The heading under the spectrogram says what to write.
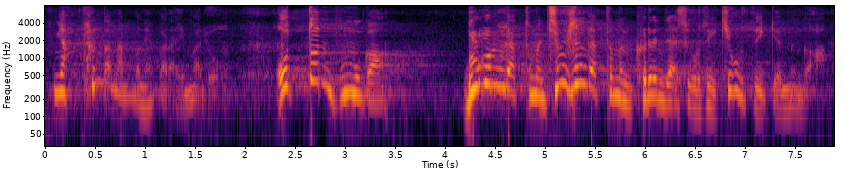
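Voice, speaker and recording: A man's voice: very high-pitched, wildly swooping pitch, brisk, gravelly. A man preaching a sermon as pastor, with emphatic rhetorical questions and frequent prompts to the congregation. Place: large church sanctuary. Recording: echoey church hall with long reverb.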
